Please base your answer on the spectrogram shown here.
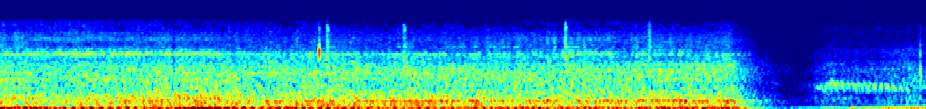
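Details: Safari drive vehicle engine rumbling steadily at sunset, with low droning hum and faint clicks, then dropping briefly near the end; no animal voice stands out.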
